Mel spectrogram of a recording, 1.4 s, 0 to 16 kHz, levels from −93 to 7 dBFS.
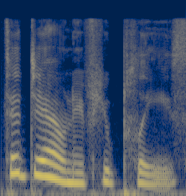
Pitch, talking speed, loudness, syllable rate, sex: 205 Hz, 215 wpm, -16 LUFS, 4.8 syllables/s, female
